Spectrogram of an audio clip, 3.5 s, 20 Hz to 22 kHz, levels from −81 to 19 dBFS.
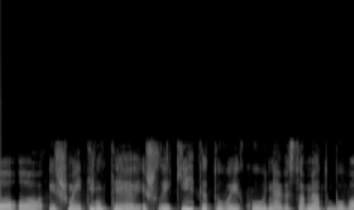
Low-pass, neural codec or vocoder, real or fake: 7.2 kHz; codec, 16 kHz, 8 kbps, FreqCodec, larger model; fake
